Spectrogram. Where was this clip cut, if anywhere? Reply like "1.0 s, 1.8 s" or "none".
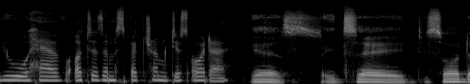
3.2 s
